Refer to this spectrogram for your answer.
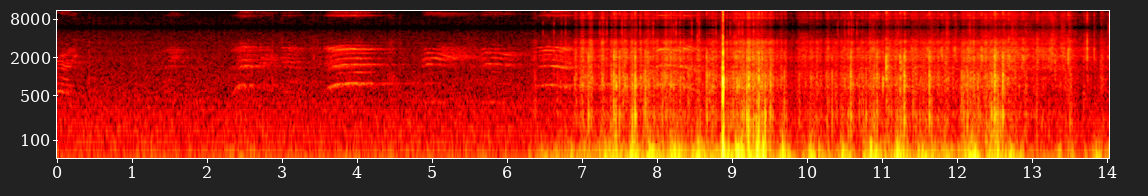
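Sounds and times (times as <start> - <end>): running footsteps: 6.4 - 14.0.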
